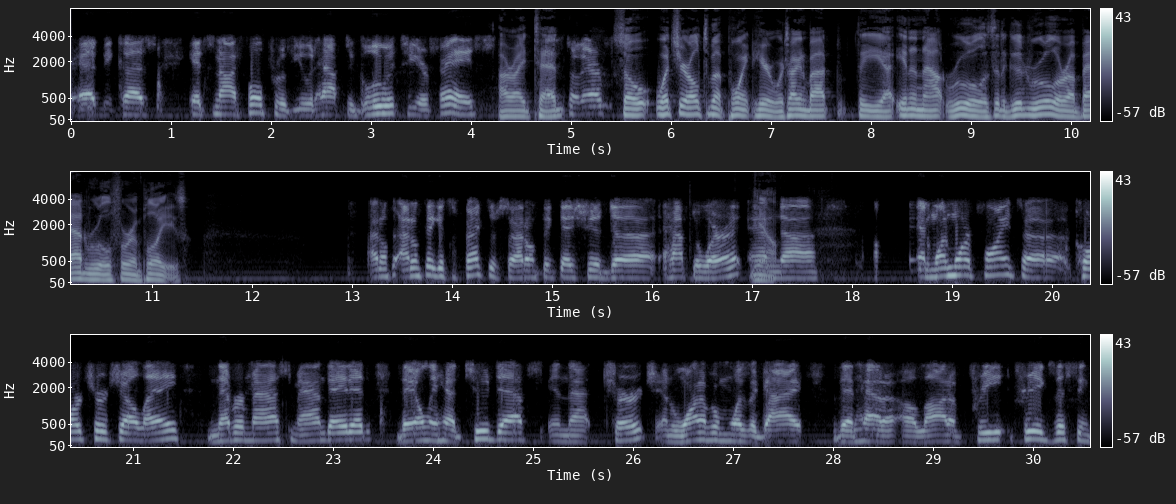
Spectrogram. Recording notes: Open Phone Friday Continued.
